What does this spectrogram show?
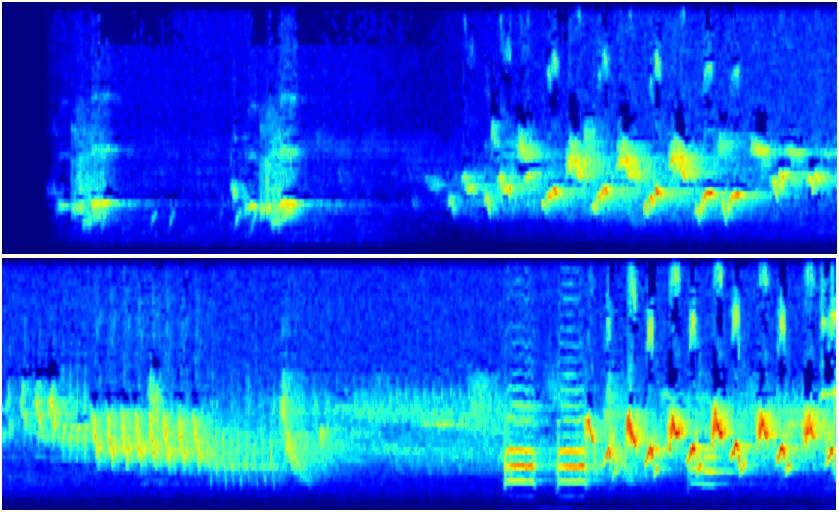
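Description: Birds chirping: a couple of short calls about half a second and two seconds in, then a busy run of repeated high chirps and fast trills that grows louder near the end, with nothing low underneath.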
